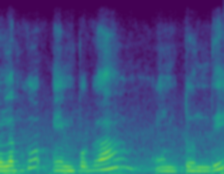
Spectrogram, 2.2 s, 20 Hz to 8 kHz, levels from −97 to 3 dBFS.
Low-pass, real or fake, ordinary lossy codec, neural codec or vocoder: 7.2 kHz; fake; Opus, 24 kbps; codec, 16 kHz, 16 kbps, FreqCodec, larger model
